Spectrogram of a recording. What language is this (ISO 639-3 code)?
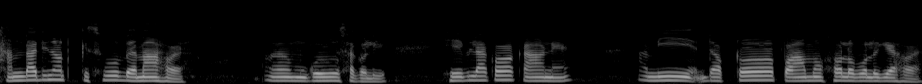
asm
